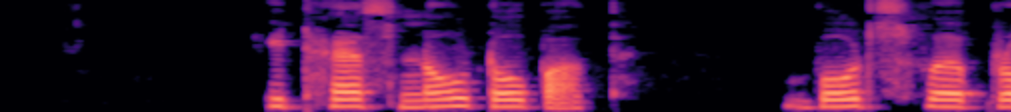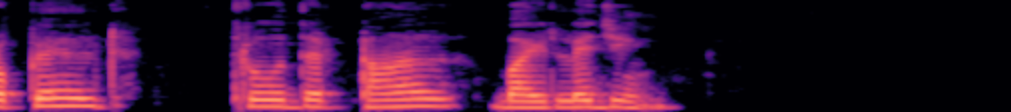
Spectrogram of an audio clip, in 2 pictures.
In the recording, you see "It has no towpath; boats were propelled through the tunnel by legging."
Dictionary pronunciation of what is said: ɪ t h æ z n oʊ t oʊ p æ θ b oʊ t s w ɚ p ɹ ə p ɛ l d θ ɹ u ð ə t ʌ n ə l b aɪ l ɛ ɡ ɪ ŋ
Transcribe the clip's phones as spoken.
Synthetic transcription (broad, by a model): ɪ t h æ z n oʊ t oʊ p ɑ t b oʊ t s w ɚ p ɹ ə p ɛ l d t ɹ u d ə t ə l b aɪ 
